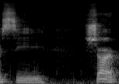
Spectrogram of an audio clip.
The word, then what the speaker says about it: C sharp: is called c sharp this is how you would pronounce it c is sharp it's not a hashtag guys if you spend a lot of time on social media maybe you think it's a hashtag in in music it's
